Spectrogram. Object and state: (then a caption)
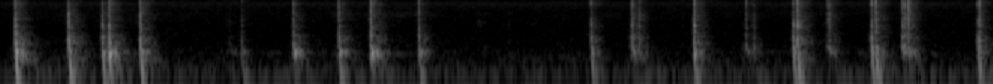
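Hollow cardboard crisp tube. Fingers knock on the side of a small, hollow cardboard Pringles crisp tube, and fingertips tap its plastic lid. Eighteen short, dry, hollow knocks with a low-mid tone come in uneven clusters. Each dies away almost at once.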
